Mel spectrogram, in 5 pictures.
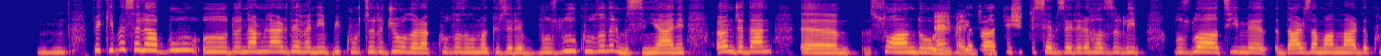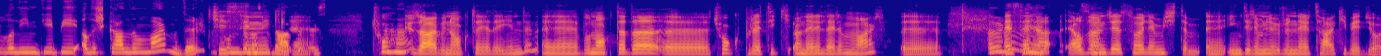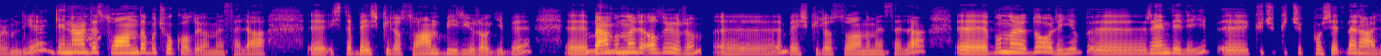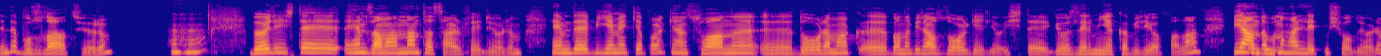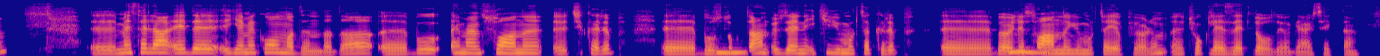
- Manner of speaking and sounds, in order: other background noise; lip smack
- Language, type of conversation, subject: Turkish, podcast, Haftalık yemek planını nasıl hazırlıyorsun?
